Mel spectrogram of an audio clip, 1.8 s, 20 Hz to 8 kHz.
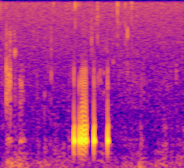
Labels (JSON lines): {"label": "biophony, knock croak", "recorder": "SoundTrap 300"}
